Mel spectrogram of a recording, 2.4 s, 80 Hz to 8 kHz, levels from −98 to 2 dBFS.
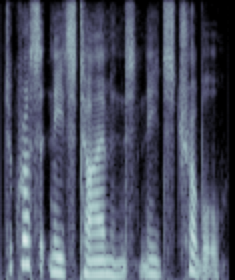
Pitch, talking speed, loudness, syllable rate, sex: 160 Hz, 205 wpm, -19 LUFS, 4.0 syllables/s, male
